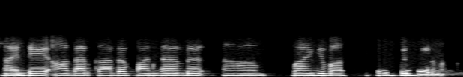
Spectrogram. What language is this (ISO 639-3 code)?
mal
